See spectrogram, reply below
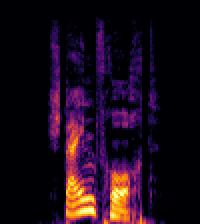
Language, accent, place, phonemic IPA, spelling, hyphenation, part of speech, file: German, Germany, Berlin, /ˈʃtaɪ̯nˌfʁʊxt/, Steinfrucht, Stein‧frucht, noun, De-Steinfrucht.ogg
- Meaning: stone fruit (fruit with soft flesh and a hard pit)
